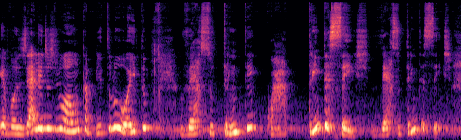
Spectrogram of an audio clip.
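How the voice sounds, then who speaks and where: With noticeable background noise behind her, a woman speaks at a fairly slow pace in a warm tone, her pitch swinging very widely. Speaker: Bible teacher. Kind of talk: devotional Bible teaching. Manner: warm, conversational.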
